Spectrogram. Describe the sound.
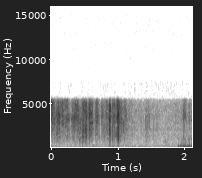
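Papers and cards rustling as a dead man's wallet is searched: a few soft, faint crinkling bursts close together, then quiet.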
